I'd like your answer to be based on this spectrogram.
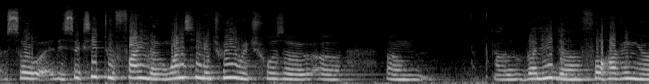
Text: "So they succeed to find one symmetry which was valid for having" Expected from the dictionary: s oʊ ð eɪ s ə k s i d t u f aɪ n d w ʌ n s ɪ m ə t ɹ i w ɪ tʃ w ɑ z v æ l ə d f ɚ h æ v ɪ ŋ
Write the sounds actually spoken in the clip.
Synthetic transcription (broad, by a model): s oʊ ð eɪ s ə k s i d t u f aɪ n d w ʌ n s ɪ m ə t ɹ i w ɪ tʃ w ɑ z v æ l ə d f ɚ h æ v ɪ ŋ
